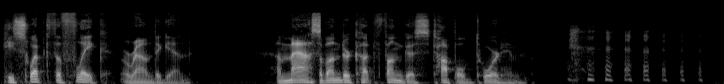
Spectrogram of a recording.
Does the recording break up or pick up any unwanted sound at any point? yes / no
yes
